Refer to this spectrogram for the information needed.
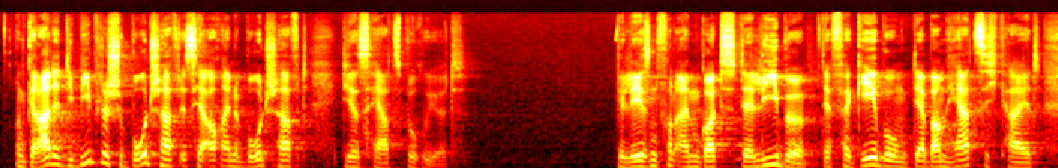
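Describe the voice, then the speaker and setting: A man speaks in a normal speaking voice at a medium pitch and moderate pace, with ordinary pitch variation. The recording is very clean with a silent background. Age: 20s. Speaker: youth worker at a Bible translation organisation, guest preacher. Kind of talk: sermon.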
